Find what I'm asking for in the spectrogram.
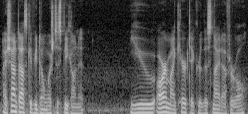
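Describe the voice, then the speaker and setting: A man's voice: fairly low pitch, brisk, a little hiss or hum, close to an everyday voice. A man playing a humble young farmer's son in an audio roleplay, speaking hesitantly with courteous, old-fashioned formal phrasing. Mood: awed, shy. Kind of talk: ASMR audio roleplay acting.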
